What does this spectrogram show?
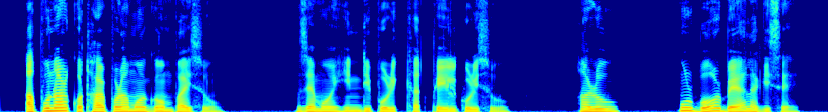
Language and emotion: Assamese, sad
